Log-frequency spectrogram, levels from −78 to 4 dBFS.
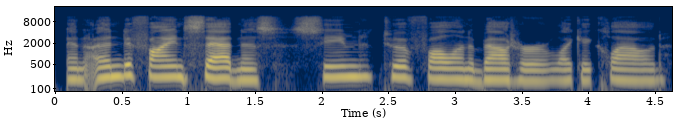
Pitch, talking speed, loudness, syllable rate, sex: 190 Hz, 155 wpm, -19 LUFS, 4.4 syllables/s, female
